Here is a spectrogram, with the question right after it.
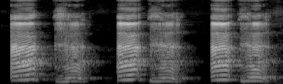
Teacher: hamzah dengan ha satu tempat adanya di aqsal halqi, jadi di pangkal tenggorokan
